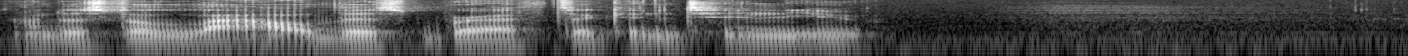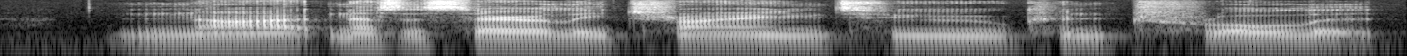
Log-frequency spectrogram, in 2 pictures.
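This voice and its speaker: A man leading a guided meditation in short, unhurried, soothing phrases with long gaps between them. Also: deep voice, fairly even intonation, creaky.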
